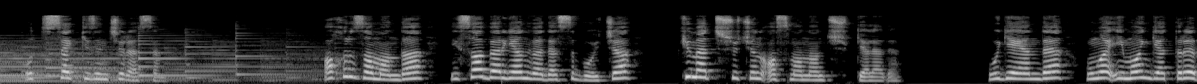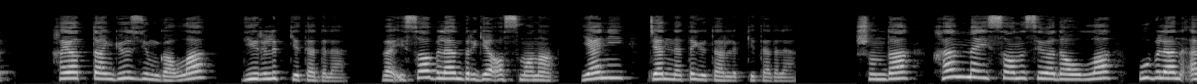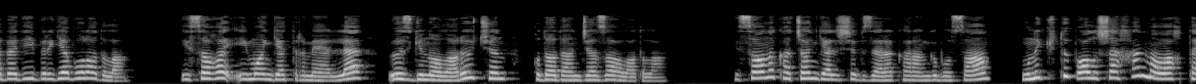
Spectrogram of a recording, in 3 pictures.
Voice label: uzbek northern kipchak; good news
